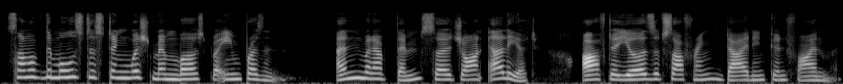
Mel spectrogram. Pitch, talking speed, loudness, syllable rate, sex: 245 Hz, 155 wpm, -22 LUFS, 5.3 syllables/s, female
